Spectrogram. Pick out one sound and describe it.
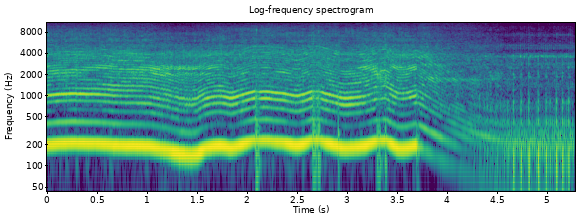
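A chainsaw revs loudly, its pitch wavering as it cuts wood.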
